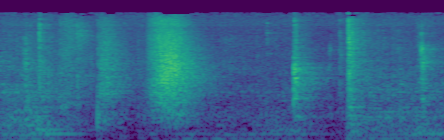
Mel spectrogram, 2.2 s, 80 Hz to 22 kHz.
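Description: Craftsman 12-inch radial arm saw being handled while it is not running, as the blade height is adjusted: a short sliding scrape about a second in, then two sharp clicks.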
